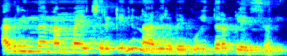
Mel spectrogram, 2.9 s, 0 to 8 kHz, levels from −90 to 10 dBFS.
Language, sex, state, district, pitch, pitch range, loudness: Kannada, female, Karnataka, Mysore, 225 Hz, 195-275 Hz, -16 LUFS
